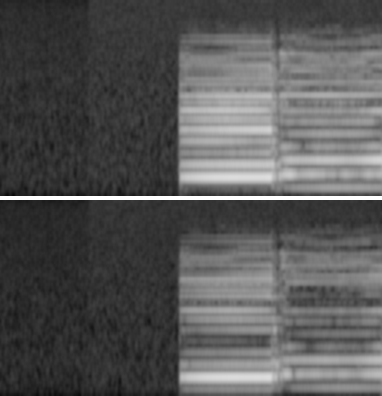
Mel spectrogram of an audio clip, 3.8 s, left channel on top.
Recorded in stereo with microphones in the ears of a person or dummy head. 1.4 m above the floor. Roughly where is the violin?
Left.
